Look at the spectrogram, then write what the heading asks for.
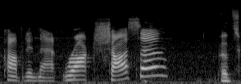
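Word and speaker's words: Rakshasa: answer is no I'm not confident in that rock shasa that's correct na it can I roll religion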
